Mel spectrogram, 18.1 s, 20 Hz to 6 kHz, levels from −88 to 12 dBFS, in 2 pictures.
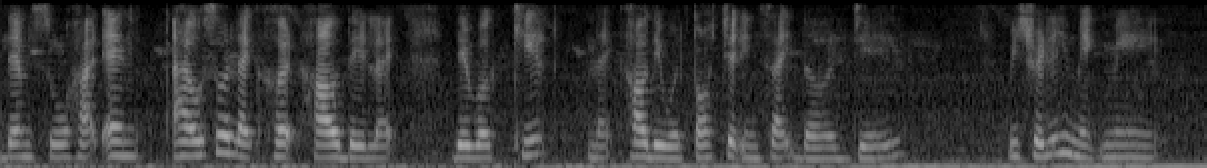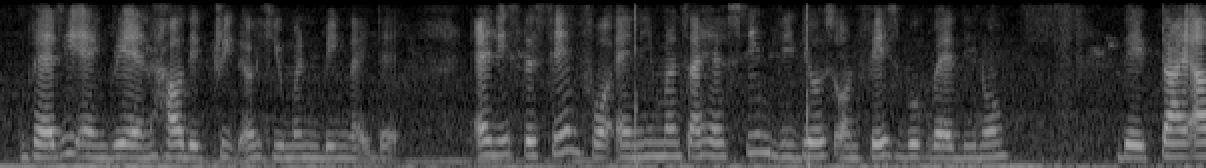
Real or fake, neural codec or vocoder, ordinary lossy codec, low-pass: fake; vocoder, 44.1 kHz, 128 mel bands every 512 samples, BigVGAN v2; none; 5.4 kHz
